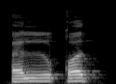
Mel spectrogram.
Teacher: تا پہ کلکلہ نہیں کریں گے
